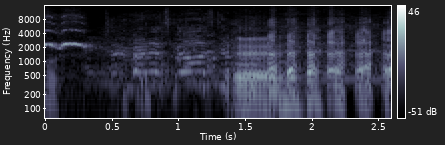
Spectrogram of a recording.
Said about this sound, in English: Blow us the whistle, if you can.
